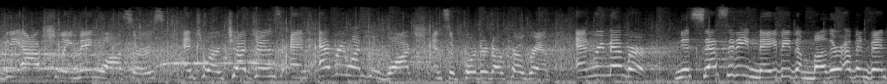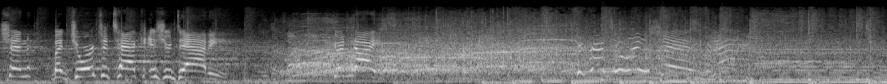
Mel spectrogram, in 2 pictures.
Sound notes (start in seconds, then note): 11.6 laughter; 13.3 applause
